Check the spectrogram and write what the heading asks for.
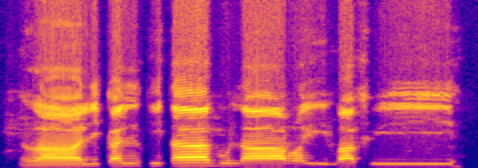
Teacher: ذال کو ہم ایک الف تک کھینچ کر پڑھیں گے، کیونکہ ذال کے اوپر کھڑا زبر آ گیا ہے، اس کو نرمی کے ساتھ ادا کریں گے، کیونکہ ذال جو ہے یہ نرمی کے ساتھ ادا ہوتا ہے۔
